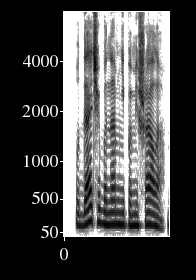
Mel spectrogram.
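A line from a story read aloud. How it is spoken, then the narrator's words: Gloomy. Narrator (Russian): мрачно сказал Коломеев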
